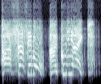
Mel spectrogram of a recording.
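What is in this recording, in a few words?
French bomb success mood high; War Thunder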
